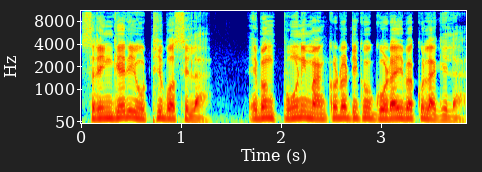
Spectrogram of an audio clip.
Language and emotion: Odia, neutral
